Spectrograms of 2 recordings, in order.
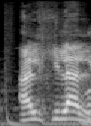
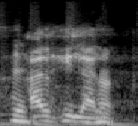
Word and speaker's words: Al Hilal: Aparte hacen la H como así como, sí, como que no queriendo, sí, pero sí es Al Hilal.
